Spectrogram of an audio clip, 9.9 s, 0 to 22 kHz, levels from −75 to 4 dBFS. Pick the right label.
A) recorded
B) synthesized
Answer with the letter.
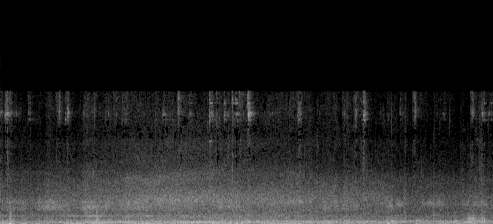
A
